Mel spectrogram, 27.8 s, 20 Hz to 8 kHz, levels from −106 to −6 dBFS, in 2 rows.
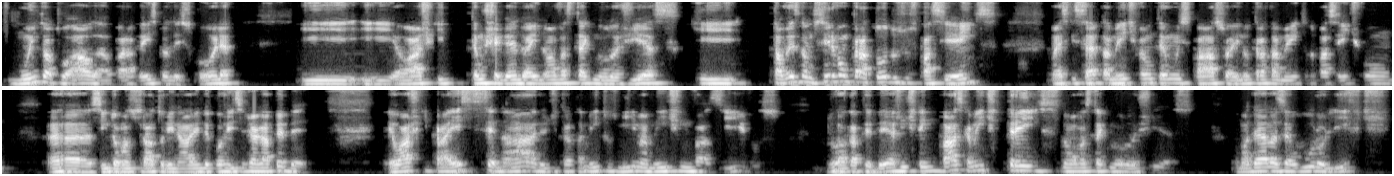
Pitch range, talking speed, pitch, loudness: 125-140 Hz, 145 wpm, 130 Hz, -18 LUFS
